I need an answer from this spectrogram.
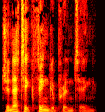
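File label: "genetic fingerprinting", British English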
